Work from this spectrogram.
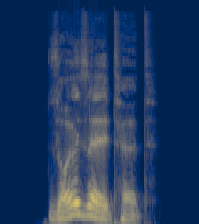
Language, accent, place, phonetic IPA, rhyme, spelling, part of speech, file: German, Germany, Berlin, [ˈzɔɪ̯zl̩tət], -ɔɪ̯zl̩tət, säuseltet, verb, De-säuseltet.ogg
- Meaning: inflection of säuseln: 1. second-person plural preterite 2. second-person plural subjunctive II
